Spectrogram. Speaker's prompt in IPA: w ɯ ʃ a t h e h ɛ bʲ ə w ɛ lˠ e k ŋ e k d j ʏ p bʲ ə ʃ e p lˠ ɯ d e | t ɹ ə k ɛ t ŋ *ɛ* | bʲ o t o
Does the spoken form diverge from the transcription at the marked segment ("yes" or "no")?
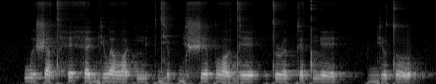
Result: yes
